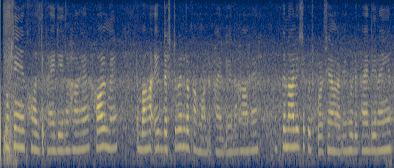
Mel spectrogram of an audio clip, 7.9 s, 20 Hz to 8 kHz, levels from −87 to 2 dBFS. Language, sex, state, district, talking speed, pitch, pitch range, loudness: Hindi, male, Maharashtra, Nagpur, 205 wpm, 255 Hz, 240-275 Hz, -21 LUFS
